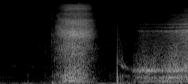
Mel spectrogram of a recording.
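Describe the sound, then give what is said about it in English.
A deep, hissing breath drawn in, followed by a brief click and then a steady, breathy blowing exhale that carries on to the end. No one speaks. “I'm going to inhale.”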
